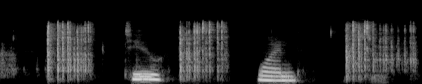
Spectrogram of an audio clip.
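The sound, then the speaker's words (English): Three six-sided dice clatter and tumble across a hard surface in three separate rattling rolls, fairly loud, with brief bits of a voice between them. The dice are rolled for damage in a game. “7 hits for your damage, which is 3 d6s, 3 six-sided dice, and tell which numbers you get.”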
